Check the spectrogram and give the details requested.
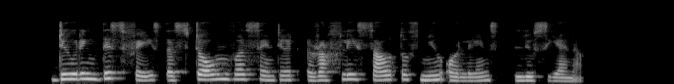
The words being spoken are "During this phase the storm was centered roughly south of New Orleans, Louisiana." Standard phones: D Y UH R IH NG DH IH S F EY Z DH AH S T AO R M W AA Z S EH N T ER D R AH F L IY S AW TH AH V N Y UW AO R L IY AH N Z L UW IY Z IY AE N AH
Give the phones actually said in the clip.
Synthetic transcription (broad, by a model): D Y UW R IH NG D IH S F EY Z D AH S T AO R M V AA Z S EH N T ER D R AH F L IY S AW T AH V N Y UW AO R L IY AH N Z L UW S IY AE N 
